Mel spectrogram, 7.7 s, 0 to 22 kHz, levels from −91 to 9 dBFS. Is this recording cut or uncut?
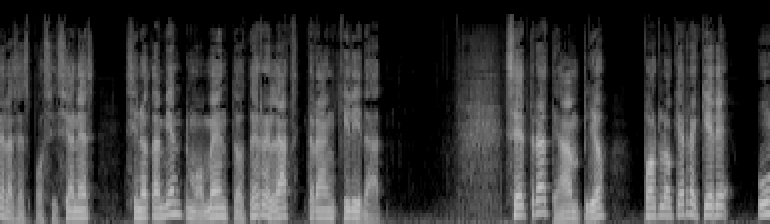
cut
